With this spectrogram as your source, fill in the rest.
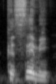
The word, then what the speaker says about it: Kissimmee: Hailing from Kissimmee, Florida, and a lot of people mispronounce that name, Kissimmee, but it's okay. We know in Florida it's Kissimmee.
